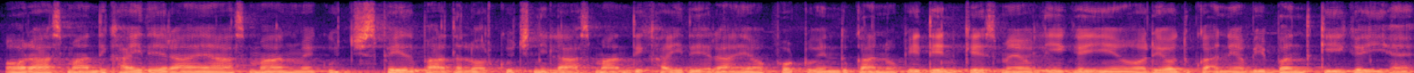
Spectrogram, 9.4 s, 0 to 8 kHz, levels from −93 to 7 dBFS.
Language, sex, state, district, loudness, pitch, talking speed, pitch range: Hindi, male, Himachal Pradesh, Shimla, -17 LUFS, 125 Hz, 250 wpm, 125-130 Hz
